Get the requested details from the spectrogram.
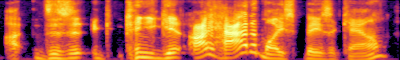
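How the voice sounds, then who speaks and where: Here a South Jersey man, older, tells rambling stories as a podcast co-host, chatting casually and cursing freely with animated delivery. He speaks at a normal speed in a slightly high voice, captured in a dry, studio-quality recording.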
